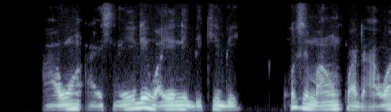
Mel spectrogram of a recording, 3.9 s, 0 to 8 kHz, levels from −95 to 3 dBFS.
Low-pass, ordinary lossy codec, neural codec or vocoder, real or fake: 7.2 kHz; none; none; real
